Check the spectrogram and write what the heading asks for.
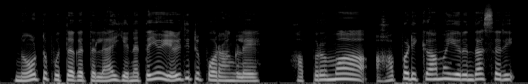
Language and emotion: Tamil, fearful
